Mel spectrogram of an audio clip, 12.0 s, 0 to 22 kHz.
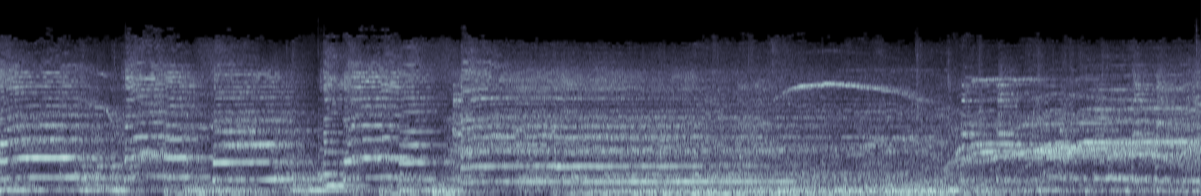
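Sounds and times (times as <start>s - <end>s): saxophone long low note: 0.0s - 9.1s.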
